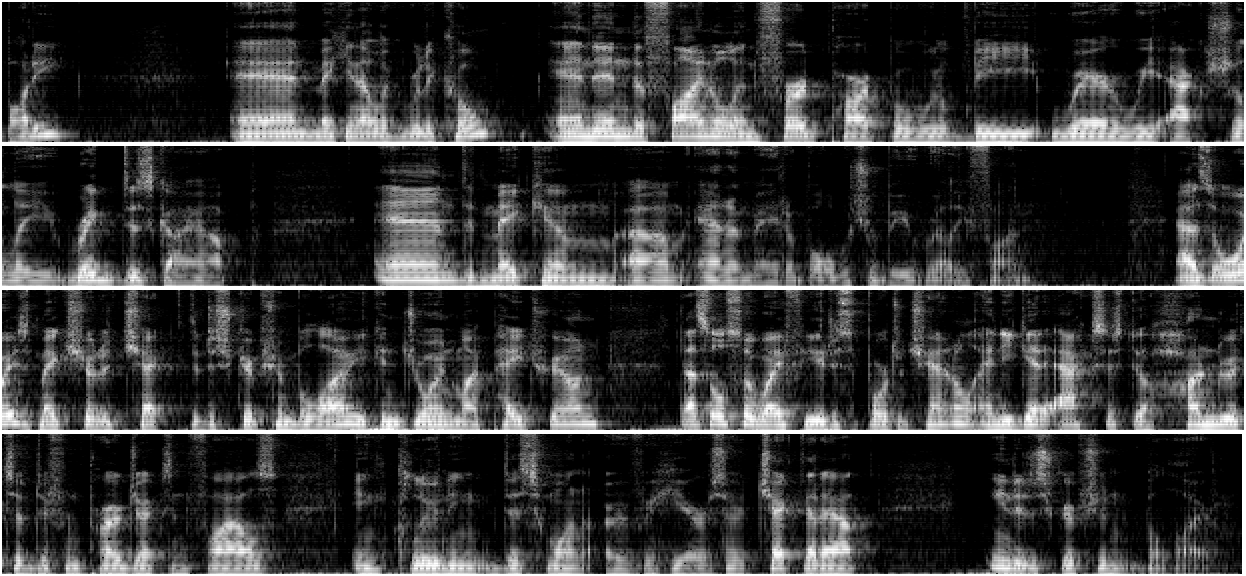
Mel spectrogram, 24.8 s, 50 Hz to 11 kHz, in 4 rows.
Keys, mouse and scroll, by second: 0.5-1.7 middle drag, 2.3 shift+middle drag, 3.7 middle click, 9.6-10.6 middle drag, 10.9 shift+middle drag, 11.8 middle click, 20.5-22.0 middle drag, 23.5 middle click.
